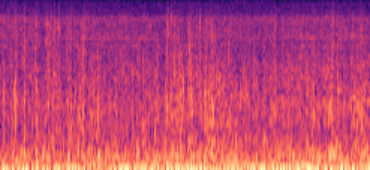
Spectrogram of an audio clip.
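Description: Mountain bike rolling fast down a dirt trail of stones and pine needles: steady tyre and wind rumble on the microphone, with many small rattles and clicks from the bike.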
